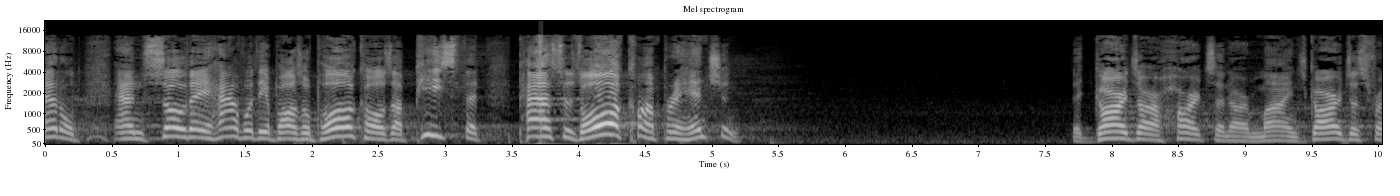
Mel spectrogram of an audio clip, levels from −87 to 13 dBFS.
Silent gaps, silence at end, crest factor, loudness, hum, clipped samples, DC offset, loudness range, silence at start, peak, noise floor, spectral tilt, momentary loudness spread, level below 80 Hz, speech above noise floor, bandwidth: none; 0 s; 20 dB; -18 LUFS; none; under 0.1%; under 0.1%; 11 LU; 0 s; 0 dBFS; -65 dBFS; -2.5 dB/octave; 13 LU; -62 dBFS; 46 dB; 13.5 kHz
